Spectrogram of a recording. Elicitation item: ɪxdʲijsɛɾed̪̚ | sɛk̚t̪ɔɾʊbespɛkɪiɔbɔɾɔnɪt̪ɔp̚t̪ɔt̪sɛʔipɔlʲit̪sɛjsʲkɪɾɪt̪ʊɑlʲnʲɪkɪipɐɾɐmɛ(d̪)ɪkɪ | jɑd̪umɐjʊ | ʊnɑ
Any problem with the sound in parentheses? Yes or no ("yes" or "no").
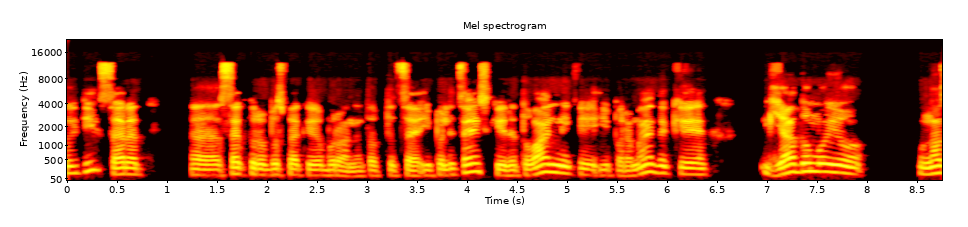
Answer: no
